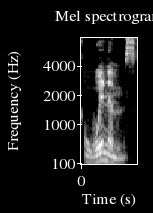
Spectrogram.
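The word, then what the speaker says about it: Houyhnhnms: It's Winnems. So it's supposed to represent like a whinny, which is the sound. Oh. Like alongside, and there's two sounds, I suppose, that horses make, a whinny and a neigh.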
